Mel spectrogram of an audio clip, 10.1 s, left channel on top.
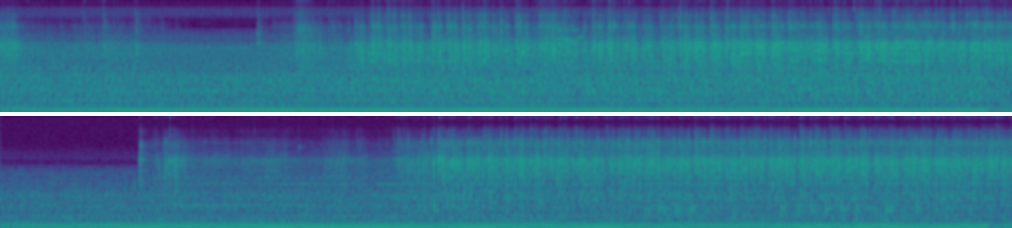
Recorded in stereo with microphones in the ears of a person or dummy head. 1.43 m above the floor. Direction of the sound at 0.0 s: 75° left (ahead or behind).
